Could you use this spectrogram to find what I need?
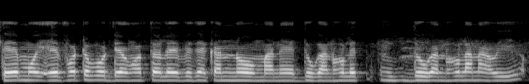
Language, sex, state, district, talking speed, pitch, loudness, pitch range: Chakma, male, Tripura, Unakoti, 170 wpm, 185 Hz, -14 LUFS, 185-195 Hz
